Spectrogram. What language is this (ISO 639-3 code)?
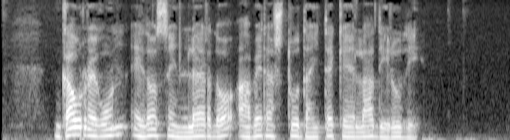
eus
